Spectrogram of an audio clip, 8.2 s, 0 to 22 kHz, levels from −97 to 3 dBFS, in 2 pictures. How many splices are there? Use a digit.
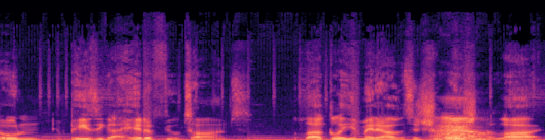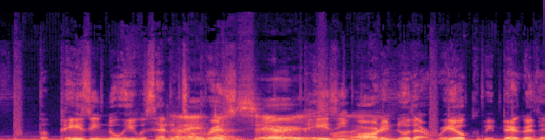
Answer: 0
